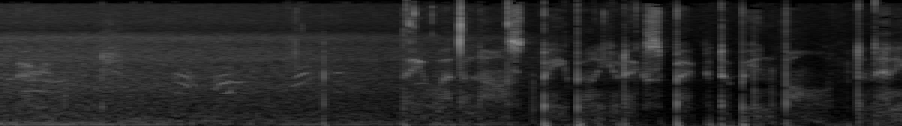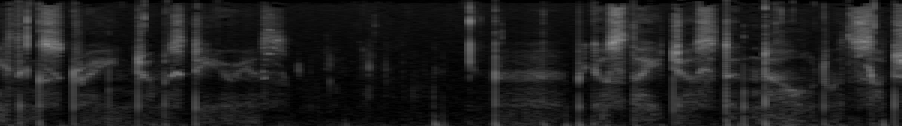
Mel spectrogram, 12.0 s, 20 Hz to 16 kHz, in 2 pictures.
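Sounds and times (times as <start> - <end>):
person whispering: 2.7 - 8.0, 9.2 - 12.0.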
